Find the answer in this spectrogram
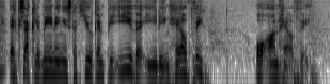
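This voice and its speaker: The man talks at a fairly quick pace with lively intonation. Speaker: education innovation founder. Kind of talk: podcast interview answer.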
